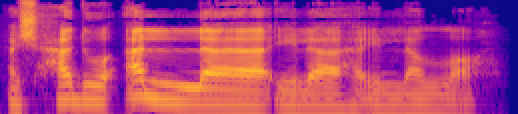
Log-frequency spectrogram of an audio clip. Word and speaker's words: اشهد ان لا: یکی از اونها در اذان و اقامه اشهد الا، اگر ادغام نکنیم اشهد ان لا، اما وقتی ادغام میشه نون در لام ادغام میشه و لام مشدد تلفظ میشه. اشهد ان لا اله الا الله، اشهد ان لا اله الا الله.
